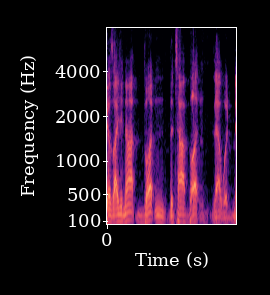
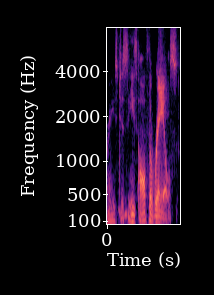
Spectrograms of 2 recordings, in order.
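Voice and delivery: normal talking voice

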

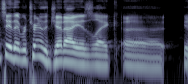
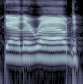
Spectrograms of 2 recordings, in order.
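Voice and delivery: high, much louder hammed-up call; big loud call; 6 semitones higher, 14 dB louder, much slower than usual. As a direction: boom it out to the children. Toy bear voice repeated bigger.

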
